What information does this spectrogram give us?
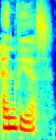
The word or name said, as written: envious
